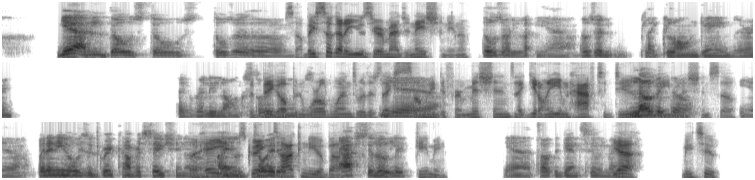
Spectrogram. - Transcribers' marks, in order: other background noise
- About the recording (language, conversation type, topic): English, unstructured, In what ways can playing games inspire creative thinking in our everyday lives?
- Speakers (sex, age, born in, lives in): male, 35-39, United States, United States; male, 40-44, United States, United States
